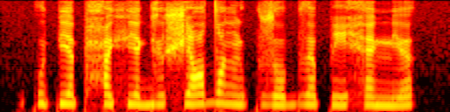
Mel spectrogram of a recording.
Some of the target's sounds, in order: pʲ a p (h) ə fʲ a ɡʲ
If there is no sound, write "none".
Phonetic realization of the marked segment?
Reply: ħ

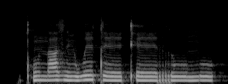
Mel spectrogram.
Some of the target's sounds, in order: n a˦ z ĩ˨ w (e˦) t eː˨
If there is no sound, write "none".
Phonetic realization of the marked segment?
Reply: e˦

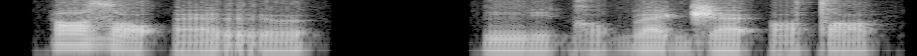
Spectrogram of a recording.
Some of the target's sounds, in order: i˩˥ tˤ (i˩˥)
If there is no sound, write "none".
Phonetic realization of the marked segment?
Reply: i˩˥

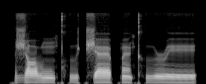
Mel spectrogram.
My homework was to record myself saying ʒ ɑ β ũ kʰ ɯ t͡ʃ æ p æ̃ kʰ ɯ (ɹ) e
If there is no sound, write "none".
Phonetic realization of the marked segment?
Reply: ɹ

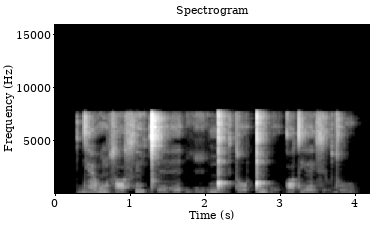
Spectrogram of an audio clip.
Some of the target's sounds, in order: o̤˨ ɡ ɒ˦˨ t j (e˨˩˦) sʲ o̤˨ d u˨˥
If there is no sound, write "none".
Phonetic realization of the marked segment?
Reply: ẽ˨˩˦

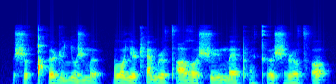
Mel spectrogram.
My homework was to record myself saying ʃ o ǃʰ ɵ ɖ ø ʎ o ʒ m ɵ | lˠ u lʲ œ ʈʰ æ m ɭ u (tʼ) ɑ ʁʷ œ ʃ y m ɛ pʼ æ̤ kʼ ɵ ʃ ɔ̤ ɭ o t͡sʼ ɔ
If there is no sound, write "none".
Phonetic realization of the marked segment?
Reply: tʼ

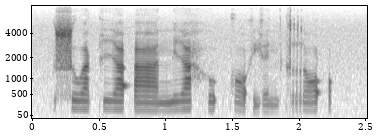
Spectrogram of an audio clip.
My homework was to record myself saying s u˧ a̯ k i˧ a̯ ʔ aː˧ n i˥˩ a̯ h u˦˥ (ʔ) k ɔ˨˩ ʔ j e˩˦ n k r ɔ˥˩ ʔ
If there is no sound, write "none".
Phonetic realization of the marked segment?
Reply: ʔ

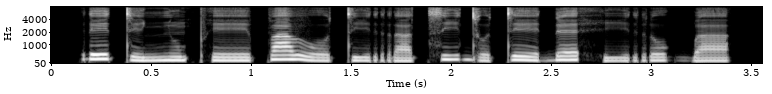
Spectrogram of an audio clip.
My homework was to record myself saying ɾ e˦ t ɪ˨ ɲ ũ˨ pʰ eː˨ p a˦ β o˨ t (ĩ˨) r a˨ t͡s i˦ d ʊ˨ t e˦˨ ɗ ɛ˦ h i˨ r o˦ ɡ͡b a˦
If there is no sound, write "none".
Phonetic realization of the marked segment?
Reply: i˨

